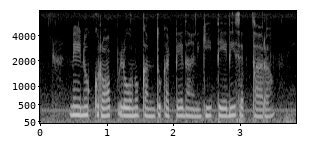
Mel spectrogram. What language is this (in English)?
Telugu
